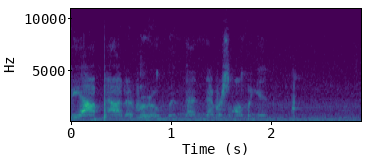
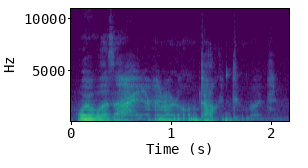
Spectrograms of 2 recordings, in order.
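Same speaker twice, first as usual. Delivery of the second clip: whispering; 8 dB louder than usual. Real, not acted. Whispers through most of her talk.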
